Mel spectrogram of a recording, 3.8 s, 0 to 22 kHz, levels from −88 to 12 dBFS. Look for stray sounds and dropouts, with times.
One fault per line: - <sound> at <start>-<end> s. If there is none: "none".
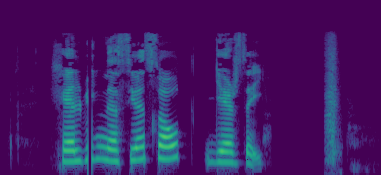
- dropout at 0.9-0.9 s
- squeak at 3.2-3.5 s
